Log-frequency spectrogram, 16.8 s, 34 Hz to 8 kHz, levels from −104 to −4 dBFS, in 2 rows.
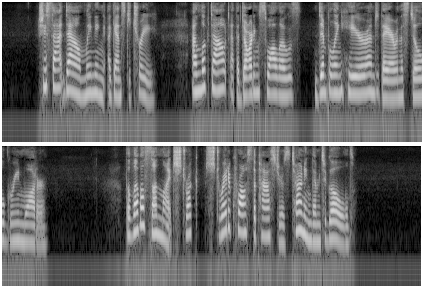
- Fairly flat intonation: No, average, 4.0 semitones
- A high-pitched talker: Yes, high, 220 Hz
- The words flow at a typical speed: No, slow, 120 wpm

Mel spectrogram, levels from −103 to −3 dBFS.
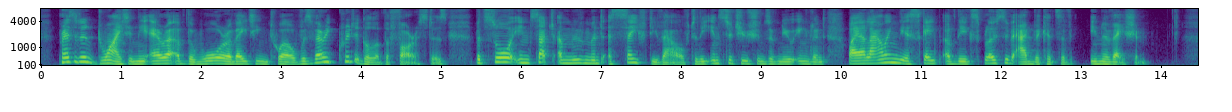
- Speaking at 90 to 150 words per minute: No, average, 170 wpm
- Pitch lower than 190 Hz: Yes, low, 135 Hz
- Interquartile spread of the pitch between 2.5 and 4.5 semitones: No, average, 5.2 semitones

